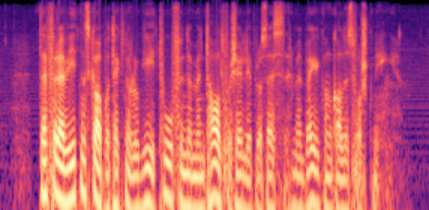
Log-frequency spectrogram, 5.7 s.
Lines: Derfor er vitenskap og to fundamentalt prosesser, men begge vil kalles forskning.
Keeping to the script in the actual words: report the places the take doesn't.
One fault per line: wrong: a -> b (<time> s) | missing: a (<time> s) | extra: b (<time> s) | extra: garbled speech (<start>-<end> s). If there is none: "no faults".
extra: teknologi (1.5 s)
extra: forskjellige (3.0 s)
wrong: vil -> kan (4.2 s)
